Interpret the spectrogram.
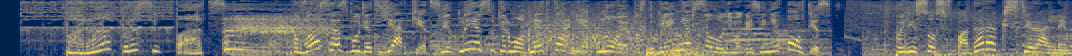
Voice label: voice female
